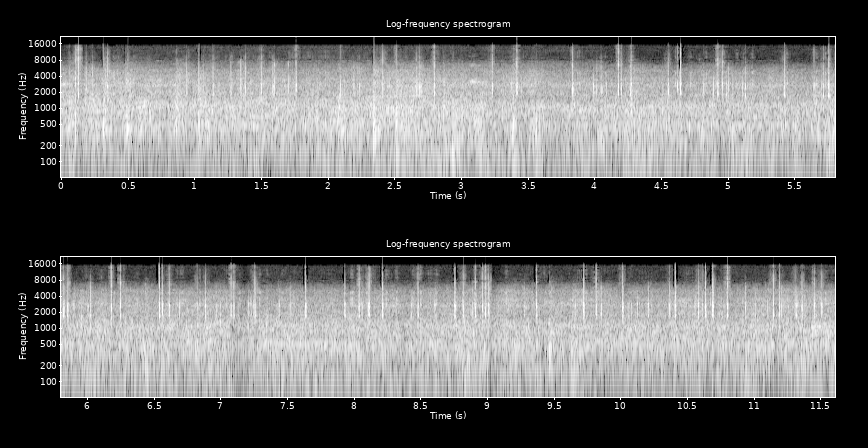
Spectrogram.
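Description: Indian Railways passenger train running at speed, heard from an open coach door: a steady loud rumble of wheels on the rails with rapid clattering clicks.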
